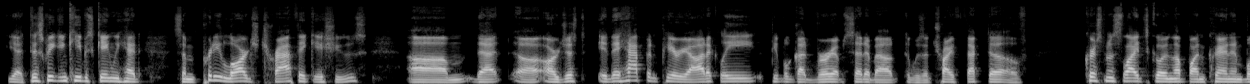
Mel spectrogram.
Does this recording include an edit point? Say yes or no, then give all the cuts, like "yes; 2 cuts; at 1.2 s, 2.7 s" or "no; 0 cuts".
no; 0 cuts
